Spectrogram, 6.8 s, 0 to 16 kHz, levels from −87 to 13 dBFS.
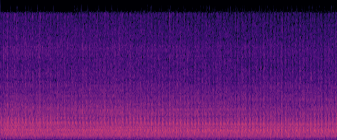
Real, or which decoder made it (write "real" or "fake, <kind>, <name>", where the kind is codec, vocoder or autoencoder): real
